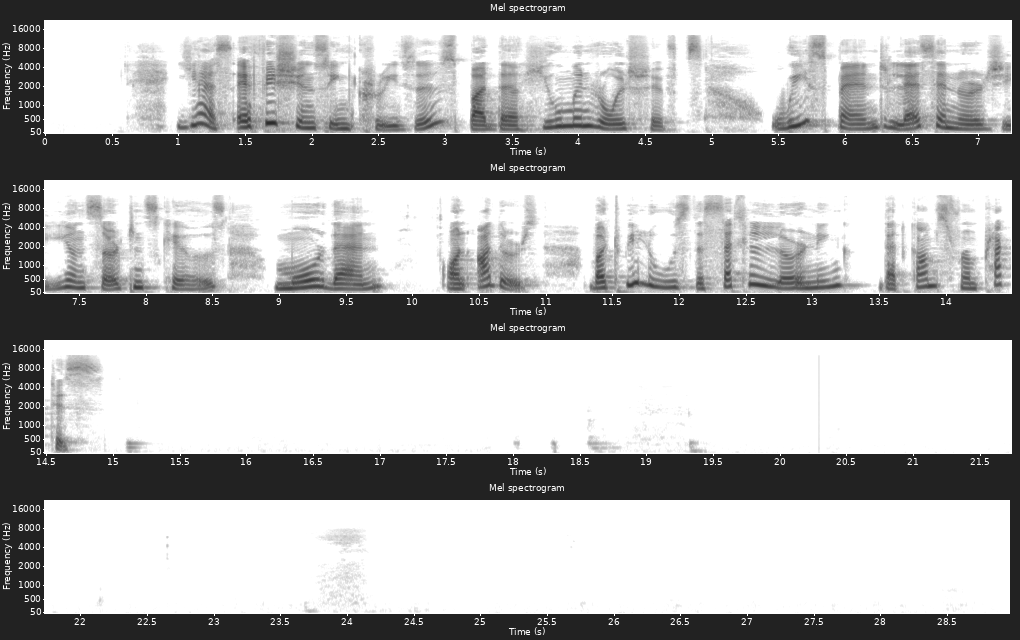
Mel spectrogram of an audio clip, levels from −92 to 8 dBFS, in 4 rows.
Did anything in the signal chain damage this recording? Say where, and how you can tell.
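Yes. A bit error spike, a single flipped bit in memory or on a digital link, corrupted one sample at 11.53 s and another at 20.29 s. Each value jumps by a power of two and snaps back, giving an isolated broadband tick, about -21 dBFS and about -33 dBFS respectively.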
